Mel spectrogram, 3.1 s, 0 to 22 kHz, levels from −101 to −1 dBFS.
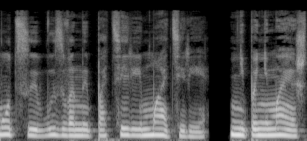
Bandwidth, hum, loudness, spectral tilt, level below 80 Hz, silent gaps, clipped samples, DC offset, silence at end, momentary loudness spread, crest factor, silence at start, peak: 16 kHz; none; -23 LUFS; -6.5 dB/octave; -52 dBFS; 2.16-2.20 s; under 0.1%; under 0.1%; 0 s; 8 LU; 12 dB; 0 s; -10 dBFS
